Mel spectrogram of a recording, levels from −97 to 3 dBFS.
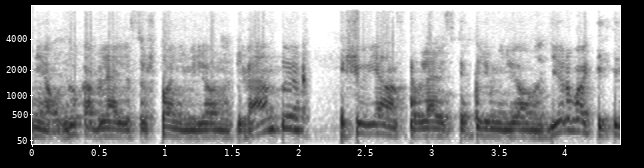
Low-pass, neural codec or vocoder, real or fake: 7.2 kHz; none; real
